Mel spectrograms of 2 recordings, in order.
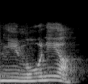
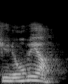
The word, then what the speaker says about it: pneumonia: And instead of pneumonia, they said pneumonia. I can understand why, and if you've ever seen the spelling of the word pneumonia, you'll know why, because it begins with a PN.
